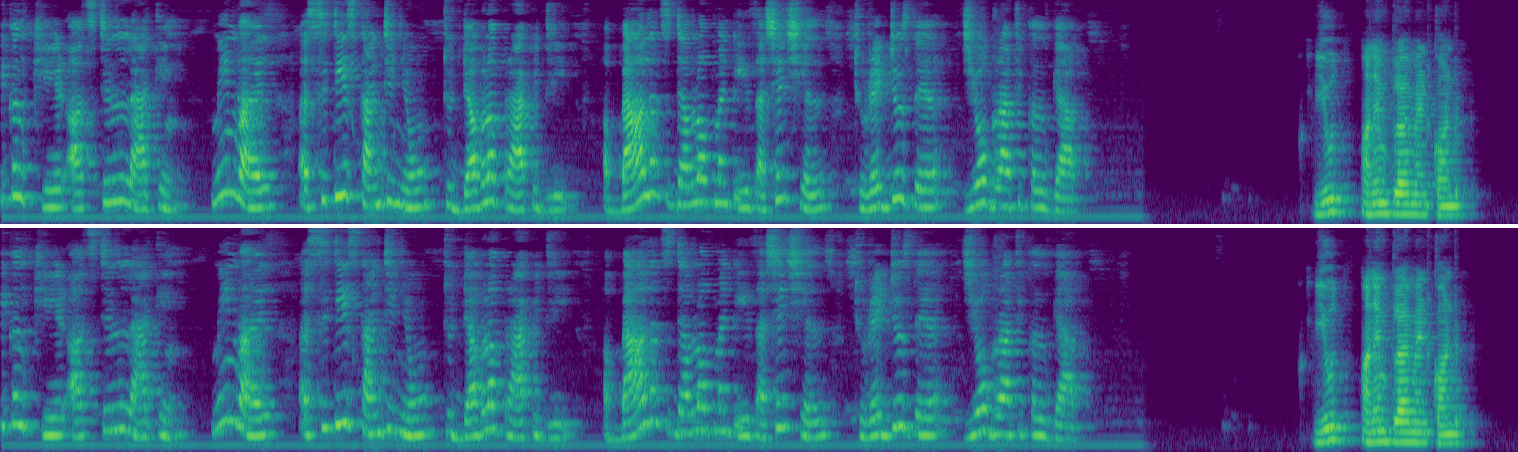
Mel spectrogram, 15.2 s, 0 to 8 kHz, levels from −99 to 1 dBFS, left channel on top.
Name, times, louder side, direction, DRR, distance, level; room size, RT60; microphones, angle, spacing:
voice 1, 0.0-1.8 2.1-2.7 3.0-5.7 6.0-8.3 8.5-10.8, left 2 dB, 70° left, 1.3 m, -27 dB
voice 2, 13.1-14.6, right 1 dB, 15° right, 1.4 m, -22 dB
30.0 x 12.0 x 2.3 m
head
